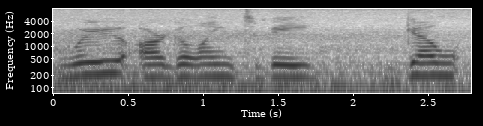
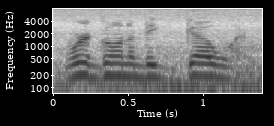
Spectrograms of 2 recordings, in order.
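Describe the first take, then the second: First: The final g sound of going is pronounced. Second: The final g sound of going is dropped. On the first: "But you would say it" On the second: "if you hear how I said it, No G"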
